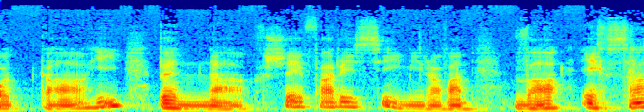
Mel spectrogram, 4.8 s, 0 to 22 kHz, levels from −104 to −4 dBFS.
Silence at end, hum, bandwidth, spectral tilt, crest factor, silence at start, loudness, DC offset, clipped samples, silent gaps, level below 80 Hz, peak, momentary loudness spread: 0 s; none; 18 kHz; -7 dB/octave; 20 dB; 0 s; -24 LUFS; under 0.1%; under 0.1%; none; -46 dBFS; -4 dBFS; 6 LU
